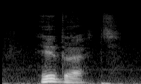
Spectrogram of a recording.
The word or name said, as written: Hubert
